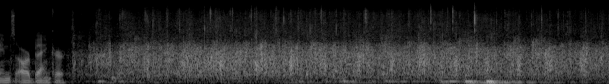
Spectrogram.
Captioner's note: audience applauding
